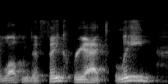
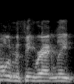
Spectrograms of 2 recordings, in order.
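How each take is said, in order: First: The phrase is said slowly. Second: The phrase is said quickly. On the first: The speaker calls it right. "Now I say, ... Say it slow" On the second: The speaker calls it wrong. "I used to say"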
